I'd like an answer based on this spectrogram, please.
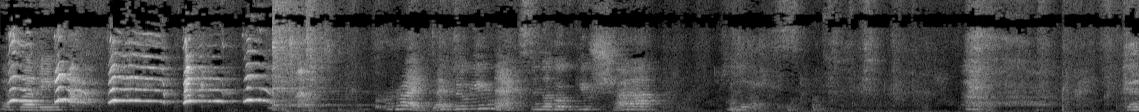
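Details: Nearly six-week-old Dalmatian puppies at clicker training, mother Arya with them, start with quick high yips and squeaky barks, then lower muffled whimpers, with human voices and handling noise filling the later part.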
